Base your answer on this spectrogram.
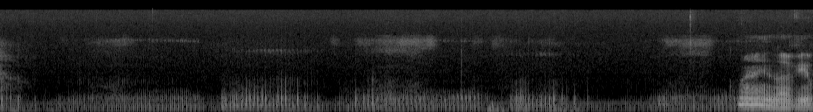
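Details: Contented male Siamese cat purring while being fussed over indoors, a rhythmic low rumble rising and falling in pulses, with a soft voice murmuring and a closer rustling burst near the end.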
